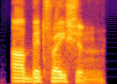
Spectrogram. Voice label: "arbitration", British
